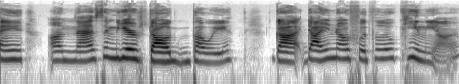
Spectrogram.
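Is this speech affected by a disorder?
Yes: spastic cerebral palsy, mixed.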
